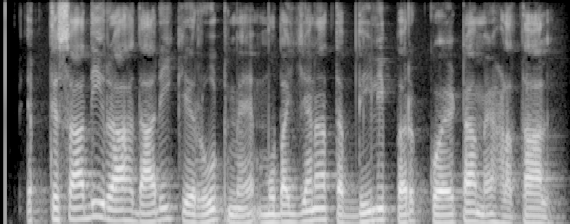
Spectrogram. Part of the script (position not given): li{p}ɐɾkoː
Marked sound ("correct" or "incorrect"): correct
